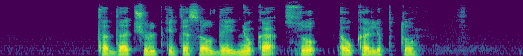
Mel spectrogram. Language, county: Lithuanian, Klaipėda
